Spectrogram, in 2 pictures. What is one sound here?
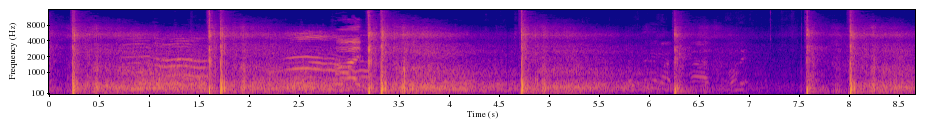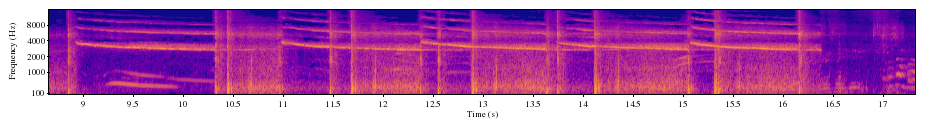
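Fireworks burst with loud, sharp bangs outdoors.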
